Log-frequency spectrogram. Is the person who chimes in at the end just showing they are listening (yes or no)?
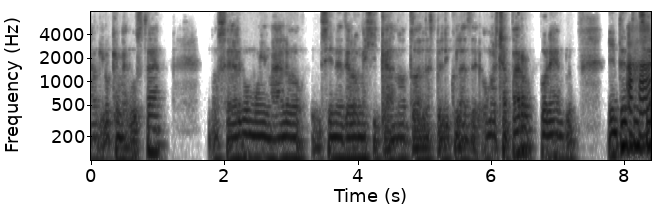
yes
